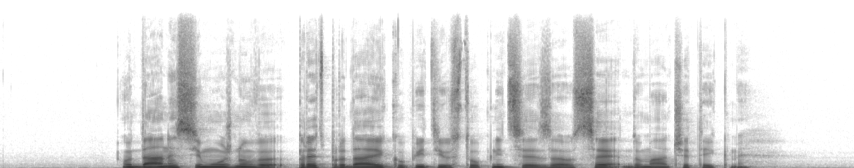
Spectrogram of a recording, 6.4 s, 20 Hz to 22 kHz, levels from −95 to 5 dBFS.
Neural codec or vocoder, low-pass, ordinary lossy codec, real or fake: none; 19.8 kHz; none; real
